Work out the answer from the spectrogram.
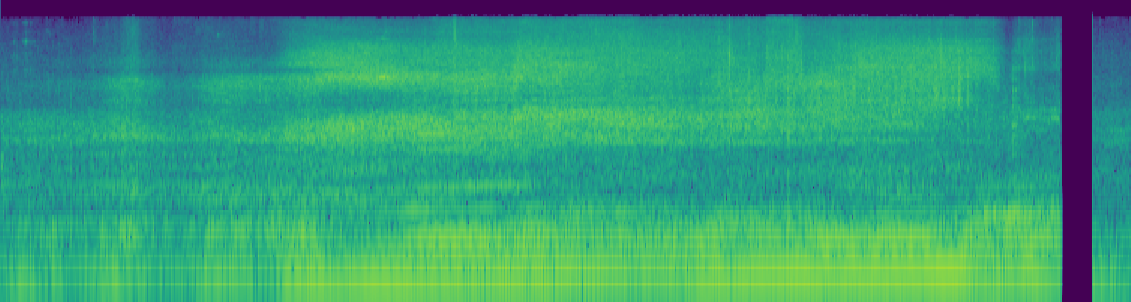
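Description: Jeep engine revving loud under load. It builds about three seconds in and holds for several seconds, rising slightly in pitch, then cuts off suddenly near the end.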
